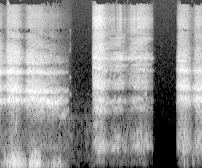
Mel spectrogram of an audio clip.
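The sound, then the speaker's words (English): A deliberate three-part breathing exercise: three audible breaths in sequence, into the belly, the solar plexus area, then up into the shoulders; the first deep and full, the next two airier and hissing, separated by short silent pauses, with no talking. “Now, the three-part breath is what I do every morning where you're breathing into your belly, up into your lungs.”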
